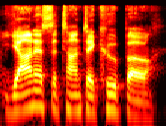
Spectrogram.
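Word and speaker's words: Giannis Antetokounmpo: Stephen, how do you pronounce the name of the best player on the Bucks? Uh, Giannis Atante Koopo.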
